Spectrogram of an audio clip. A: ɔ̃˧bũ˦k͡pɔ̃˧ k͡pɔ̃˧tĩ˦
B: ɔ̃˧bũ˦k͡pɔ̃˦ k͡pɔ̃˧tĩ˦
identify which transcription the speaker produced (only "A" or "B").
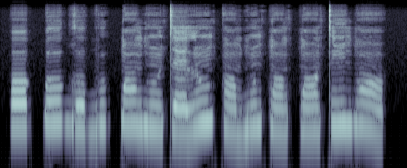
A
